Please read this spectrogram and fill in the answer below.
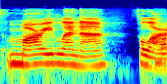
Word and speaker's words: Marilena Fallaris: So first of all, can you give me the correct pronunciations of everything? Absolutely. It's Marilena Fallaris.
